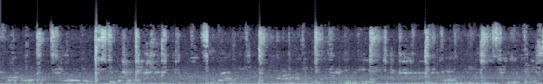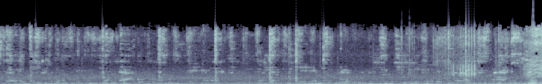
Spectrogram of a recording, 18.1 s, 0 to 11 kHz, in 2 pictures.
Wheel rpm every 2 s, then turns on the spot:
0, 0, 0, 0, 0, 0, 0, 0, 20.
none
